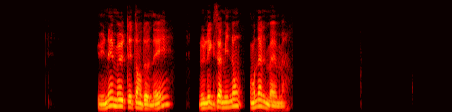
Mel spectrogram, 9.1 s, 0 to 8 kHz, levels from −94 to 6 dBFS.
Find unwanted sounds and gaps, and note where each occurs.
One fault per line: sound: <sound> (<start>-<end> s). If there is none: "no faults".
no faults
